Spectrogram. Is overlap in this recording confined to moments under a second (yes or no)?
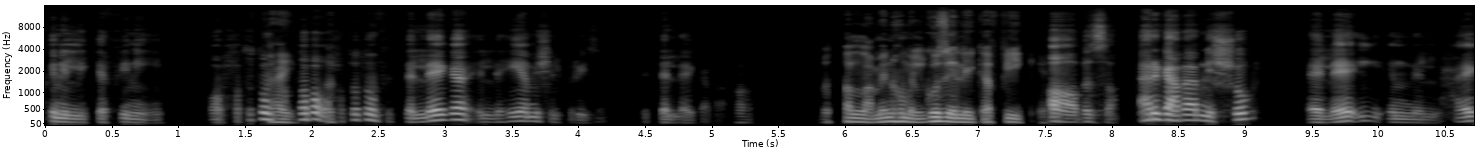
yes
